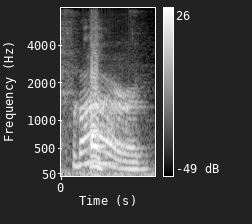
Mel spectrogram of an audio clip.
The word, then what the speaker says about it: Fraer: at me wrong, and he was like, "You're saying wrong. It's Fraer." Oh, okay. You should say Fraer. Yeah, so I ended up. It's like French pronunciation.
